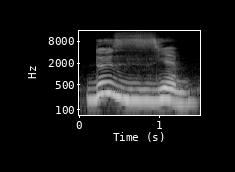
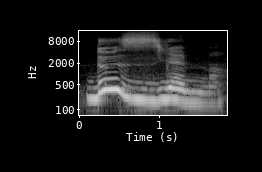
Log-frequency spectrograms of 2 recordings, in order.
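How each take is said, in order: Both takes have the same delivery.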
